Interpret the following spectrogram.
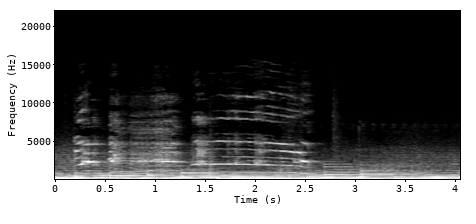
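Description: A rooster crowing over soft, slow background music, the crowing falling silent before three seconds in.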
